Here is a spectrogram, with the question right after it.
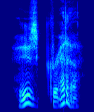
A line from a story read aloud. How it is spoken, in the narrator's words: He muttered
